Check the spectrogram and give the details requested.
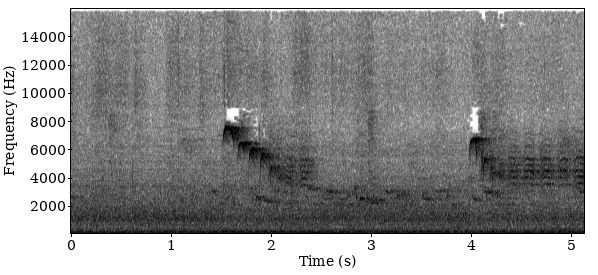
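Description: A songbird singing: two short phrases about two and a half seconds apart, each a quick run of high notes falling in pitch, over a faint steady low hum.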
